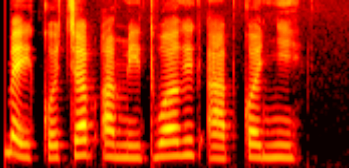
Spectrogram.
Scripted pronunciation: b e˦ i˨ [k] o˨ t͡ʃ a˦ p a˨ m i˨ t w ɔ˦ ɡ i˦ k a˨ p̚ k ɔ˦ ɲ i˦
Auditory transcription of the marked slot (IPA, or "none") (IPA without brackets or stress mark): k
